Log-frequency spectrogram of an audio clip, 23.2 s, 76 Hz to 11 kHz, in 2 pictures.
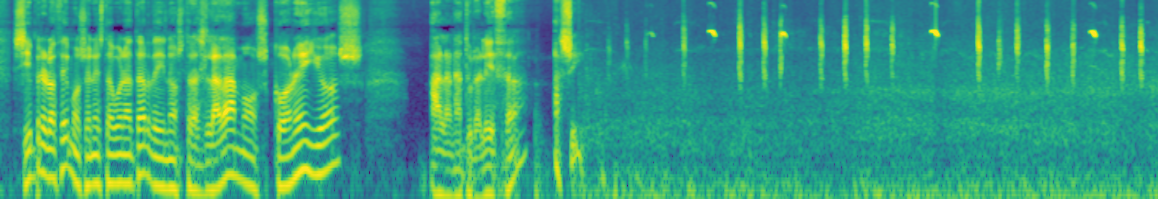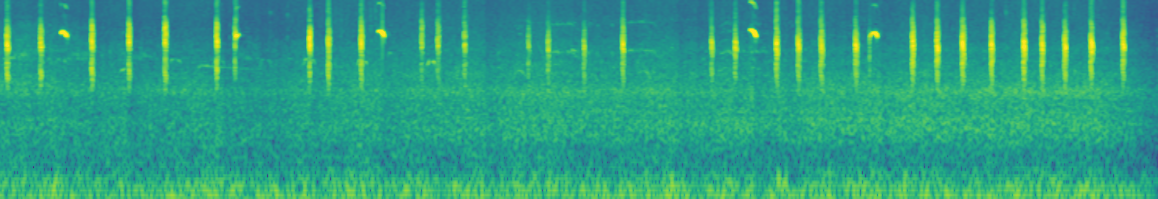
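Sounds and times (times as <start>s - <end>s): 
speech: 0.2s - 6.4s
small bird calling with clicks and whistles in the hills: 6.0s - 23.1s.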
